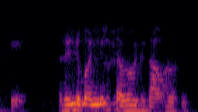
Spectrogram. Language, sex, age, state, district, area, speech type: Telugu, male, 18-30, Andhra Pradesh, Konaseema, rural, conversation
